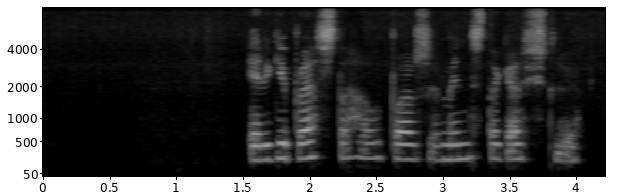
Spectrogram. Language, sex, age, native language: Icelandic, female, 12, Icelandic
